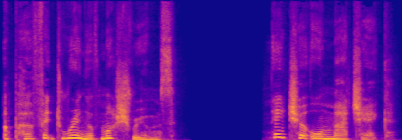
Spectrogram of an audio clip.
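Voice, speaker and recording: An actress voicing a posh young woman adventurer in a game, speaking in a measured, composed way with a posh English accent. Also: a little high, sing-song, slightly rough, dry recording, studio quality, heavily acted. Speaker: player character. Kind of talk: game voice lines.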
